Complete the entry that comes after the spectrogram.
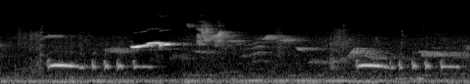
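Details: Two rhythmic zebra dove coos, each a quick stutter of clipped notes closing on a sustained tone, about three seconds apart, with scattered chirps and whistles from other birds between them and low background noise.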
